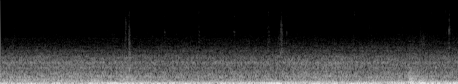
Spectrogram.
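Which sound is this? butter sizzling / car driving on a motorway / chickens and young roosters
car driving on a motorway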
